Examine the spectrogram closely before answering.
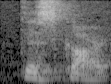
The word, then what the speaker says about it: Descartes: That's why I quote Descartes. Did I mispronounce it? No. Okay, Descartes.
